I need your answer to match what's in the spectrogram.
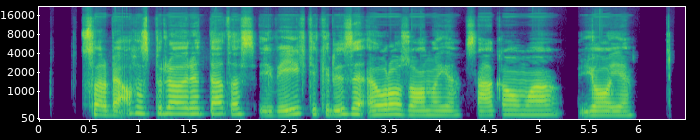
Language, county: Lithuanian, Vilnius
